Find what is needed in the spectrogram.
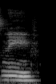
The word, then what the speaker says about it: Niamh: N-I-A-M-H? Yeah, I think it's pronounced Neve. Don't ask me why.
